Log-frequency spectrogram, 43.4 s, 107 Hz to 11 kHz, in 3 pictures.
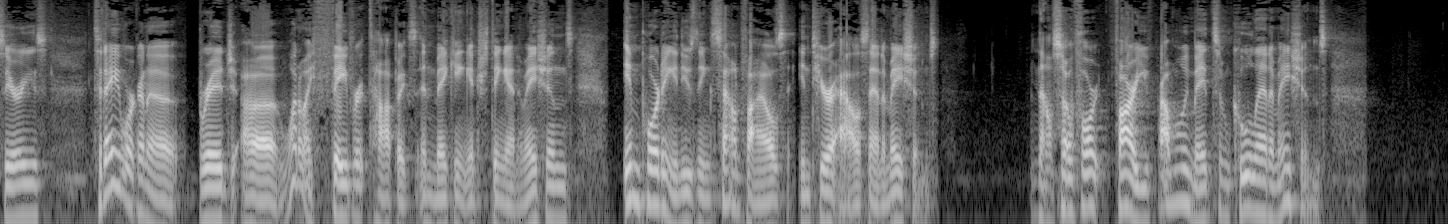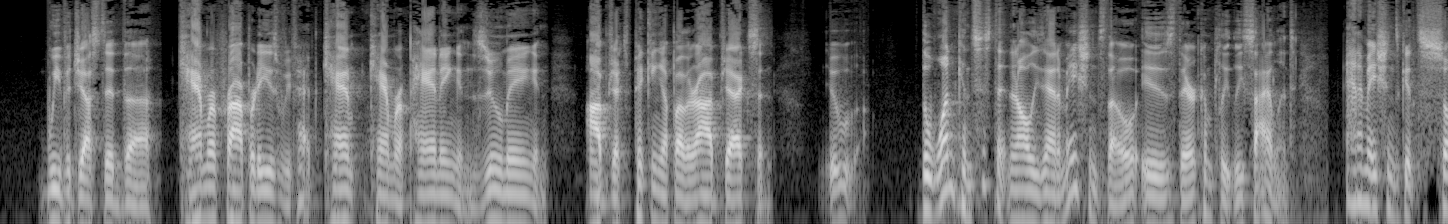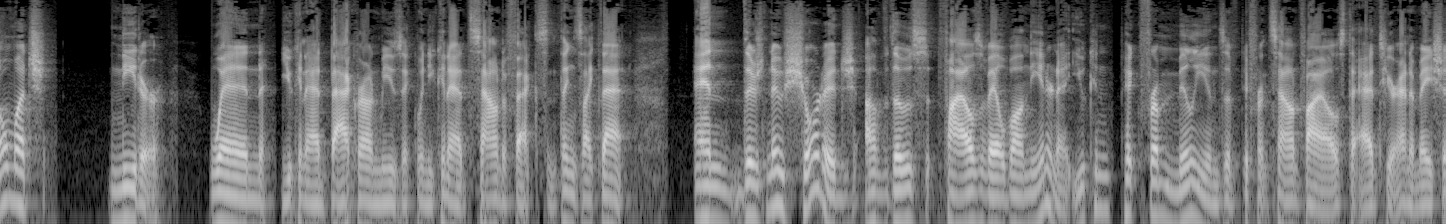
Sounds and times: Speech: 0.0 - 9.4, 10.4 - 13.4, 14.9 - 22.2, 22.8 - 35.3, 35.9 - 43.4.

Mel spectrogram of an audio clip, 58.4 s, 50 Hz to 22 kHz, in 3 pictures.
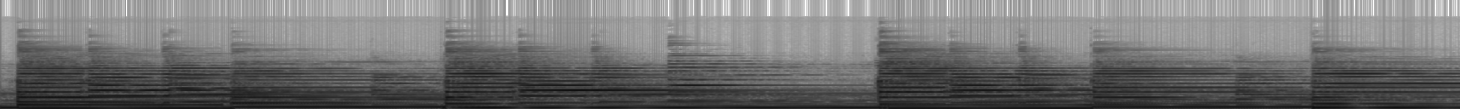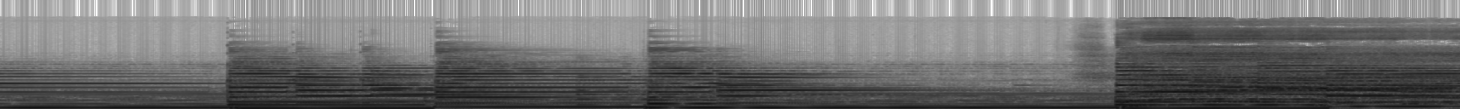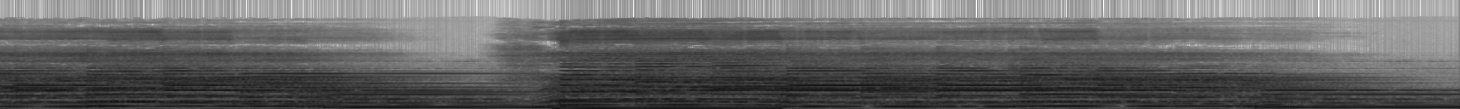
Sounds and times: Music: 0.0 - 58.4.

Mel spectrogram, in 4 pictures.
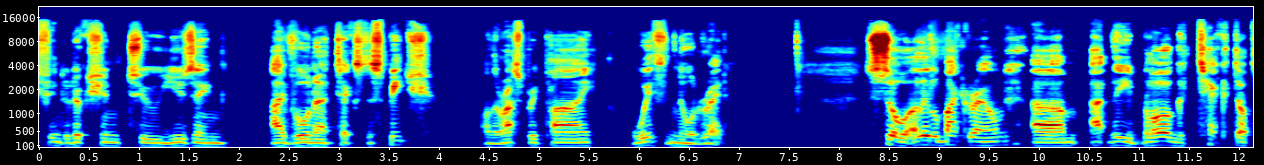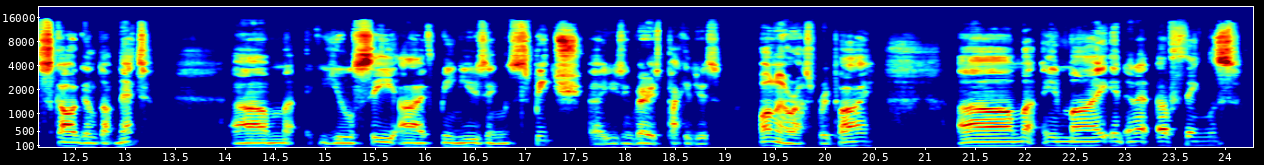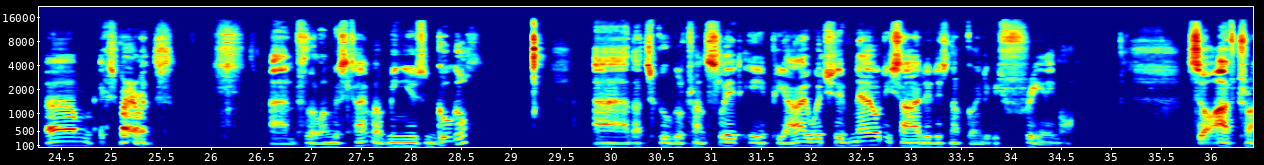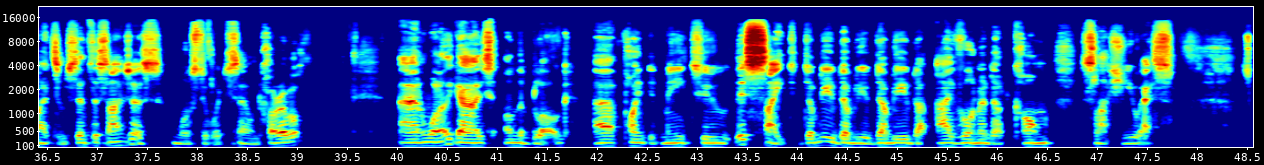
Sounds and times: Speech: 0.0 - 6.9, 8.3 - 13.3, 14.1 - 28.6, 29.9 - 34.7, 35.4 - 39.1, 40.1 - 48.5.

